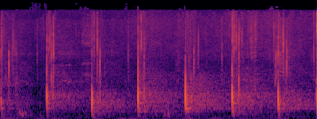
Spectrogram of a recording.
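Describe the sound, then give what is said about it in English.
Steady footsteps walking through a parking lot, about eight sharp, evenly spaced strides at a relaxed pace on a hard surface, each with a crisp scuffing attack over faint background hiss. “Walking through the parking lot.”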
